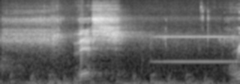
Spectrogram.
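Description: A single steady electronic beep, a pure tone lasting well under a second, in the second half.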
